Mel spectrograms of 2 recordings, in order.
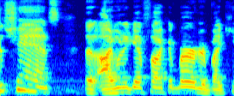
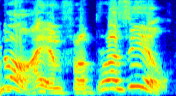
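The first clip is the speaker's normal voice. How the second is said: hammy fake Russian accent; mock Russian accent; 5 semitones higher, 4 dB louder than usual. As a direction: insist like a bad spy. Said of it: "a Russian accent".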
